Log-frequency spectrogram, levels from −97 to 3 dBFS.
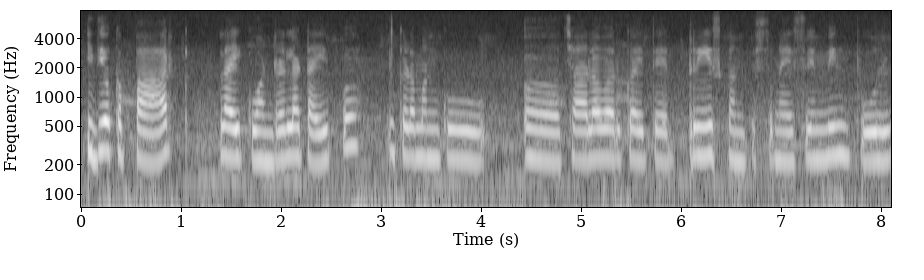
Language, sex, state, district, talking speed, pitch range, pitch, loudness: Telugu, female, Andhra Pradesh, Visakhapatnam, 125 wpm, 220-245 Hz, 230 Hz, -19 LUFS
